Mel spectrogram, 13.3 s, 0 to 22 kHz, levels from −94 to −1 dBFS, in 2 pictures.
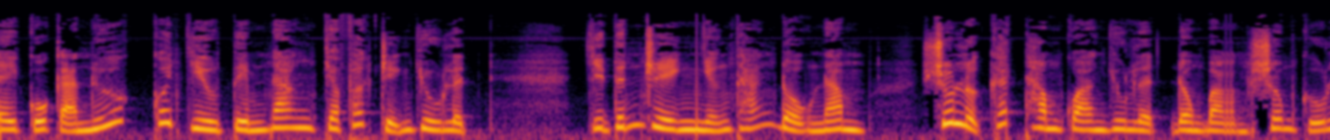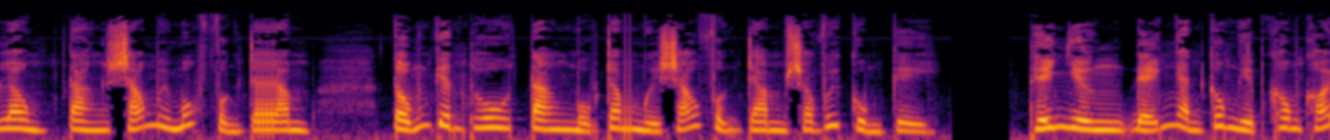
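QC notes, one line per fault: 3.48 s, 6.13–6.18 s, 7.94–8.03 s, 9.78–9.82 s: repeated buffer. A 23 ms block replays one, two, four and two extra times when new audio arrives late, which fits a 1024-sample buffer. Each hard-joined repeat gives a brief stutter or buzz. Essentially nothing is skipped.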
